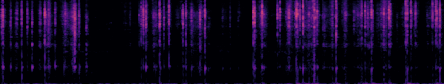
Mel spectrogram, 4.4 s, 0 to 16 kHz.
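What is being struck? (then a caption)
Small clear plastic cup. A small, clear, empty hollow plastic cup is held in both hands and tapped rapidly with the fingertips. The result is a dense stream of short, crisp clicks with bright highs and a light hollow tone around 750 Hz. Each tap dies away almost instantly.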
